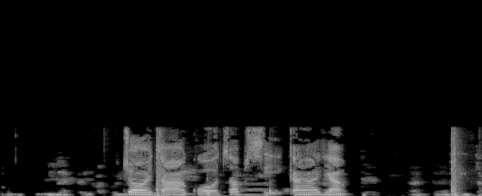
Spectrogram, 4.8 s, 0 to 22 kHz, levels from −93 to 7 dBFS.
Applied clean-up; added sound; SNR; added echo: classical method Wiener filter.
